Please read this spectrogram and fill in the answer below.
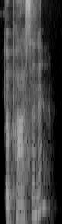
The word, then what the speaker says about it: Vipassana: And what is the, I'm not going to say it correctly, the Vipassana? – Yeah.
